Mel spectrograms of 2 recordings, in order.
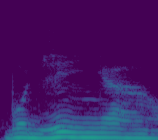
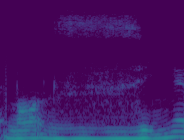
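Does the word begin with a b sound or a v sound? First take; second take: b sound; v sound. First: It starts with b and has a d sound. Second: It starts with v and has a z sound. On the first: This is how Japanese speakers pronounce it. "Eles falam bo, bodinha" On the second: This is the original Portuguese pronunciation. "Eles também não falam Z"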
